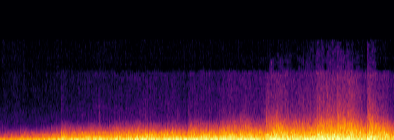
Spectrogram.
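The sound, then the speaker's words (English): A steady, continuous drum roll swells up in the first second, then rumbles on loudly and evenly for several seconds with no one talking over it. “I'm going to play a drum roll.”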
